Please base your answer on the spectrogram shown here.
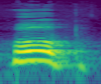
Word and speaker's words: hope: इसी प्रकार हम पढ़ सकते हैं HOPE, यानी कि यहाँ पर अंतिम लेटर जो है वोवेल आ रहा है ई, और इससे पहले कॉन्सोनेंट लेटर आ रहा है, उससे पहले क्या आ रहा है, वोवेल लेटर आ रहा है ओ, तो ओ का उच्चारण क्या होगा, ओ होगा। तो इसे पढ़ेंगे HOPE, होप।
